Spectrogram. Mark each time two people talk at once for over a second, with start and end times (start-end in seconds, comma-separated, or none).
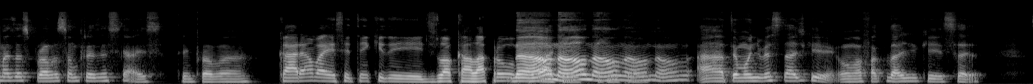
5.0-6.5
